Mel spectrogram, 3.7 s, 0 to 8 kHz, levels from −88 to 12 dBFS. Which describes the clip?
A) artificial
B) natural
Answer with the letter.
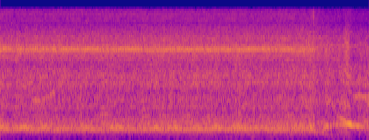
A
